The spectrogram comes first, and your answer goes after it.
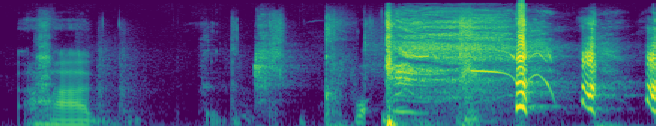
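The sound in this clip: A stifled sneeze, held in, bursts out as a sharp, loud blast, followed by a few shorter bursts, with voices around it.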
